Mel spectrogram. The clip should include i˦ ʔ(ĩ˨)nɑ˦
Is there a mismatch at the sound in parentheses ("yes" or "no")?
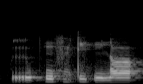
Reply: no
